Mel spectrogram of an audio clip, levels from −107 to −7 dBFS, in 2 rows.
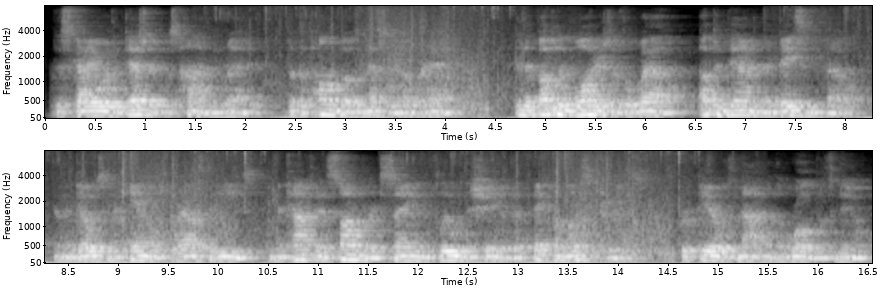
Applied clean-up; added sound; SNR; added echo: none; Livestock, farm animals, working animals; 12 dB; reverberation time 0.9 s.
